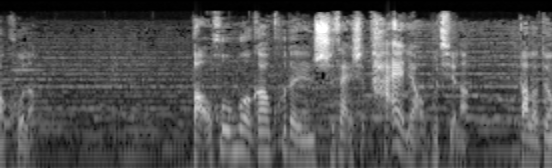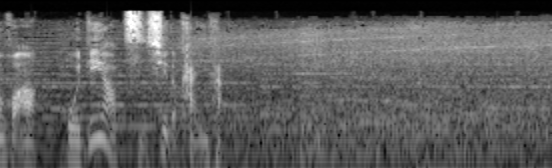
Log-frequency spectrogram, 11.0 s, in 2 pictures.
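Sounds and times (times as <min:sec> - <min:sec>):
speech: 0:00.0 - 0:00.5, 0:01.9 - 0:07.9
airplane landing at Dunhuang Airport: 0:04.2 - 0:11.0.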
